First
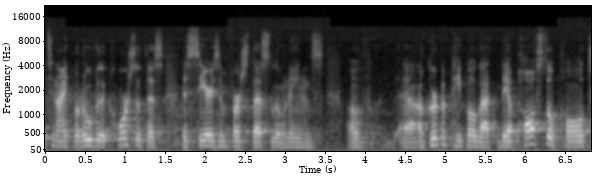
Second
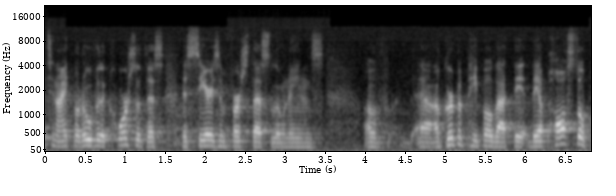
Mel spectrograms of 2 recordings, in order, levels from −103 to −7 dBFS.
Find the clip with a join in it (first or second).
first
